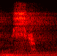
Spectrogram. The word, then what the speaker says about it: used: a consonant so is used next one i bought dash used car salute the word used that begins with the sound yeah you just like university european unicorn uniform so the article is uh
